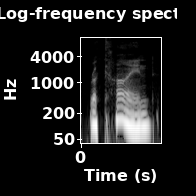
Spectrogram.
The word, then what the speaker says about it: Rakhine: It's pronounced Rakhine, as you told me before we got on the air.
